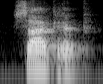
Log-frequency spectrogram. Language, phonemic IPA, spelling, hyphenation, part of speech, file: Dutch, /ˈzaː.ɣrɛp/, Zagreb, Za‧greb, proper noun, Nl-Zagreb.ogg
- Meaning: Zagreb (the capital and largest city of Croatia)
